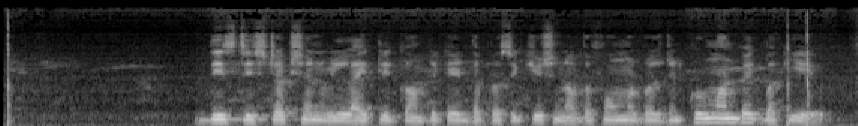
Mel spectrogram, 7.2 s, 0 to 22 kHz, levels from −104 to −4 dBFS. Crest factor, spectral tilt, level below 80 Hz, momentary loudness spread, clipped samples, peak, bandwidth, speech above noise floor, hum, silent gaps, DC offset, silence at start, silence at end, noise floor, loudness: 20 dB; -6 dB/octave; -62 dBFS; 8 LU; under 0.1%; -14 dBFS; 16.5 kHz; 34 dB; none; none; under 0.1%; 0.05 s; 0.25 s; -67 dBFS; -34 LUFS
